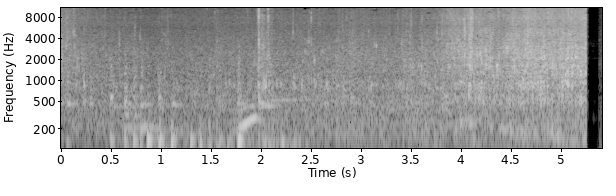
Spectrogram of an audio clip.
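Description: Water gurgling and sloshing in a large soot-blackened metal cooking pot as it is dipped in a shallow river, then a stream of water pouring out of the tipped pot and splashing into the river, growing louder until it cuts off suddenly near the end.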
